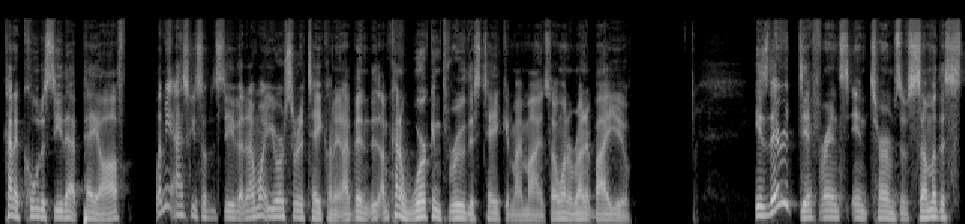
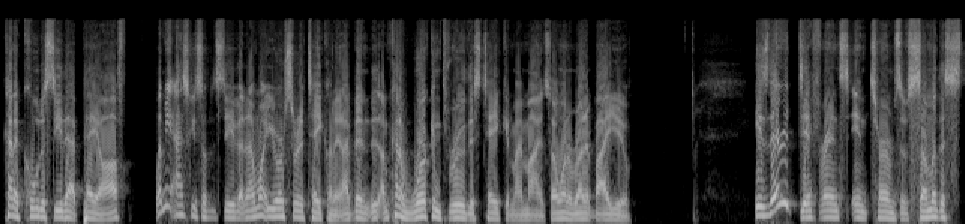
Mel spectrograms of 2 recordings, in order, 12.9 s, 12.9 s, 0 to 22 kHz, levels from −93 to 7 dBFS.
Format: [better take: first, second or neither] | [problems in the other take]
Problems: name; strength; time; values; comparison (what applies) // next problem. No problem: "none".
first | distortion; slight; 6% of the sound clipped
